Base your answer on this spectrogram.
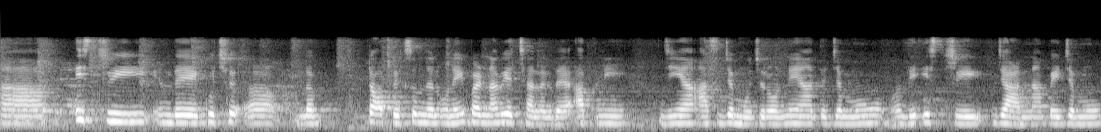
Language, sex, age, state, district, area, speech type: Dogri, female, 45-60, Jammu and Kashmir, Jammu, urban, spontaneous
